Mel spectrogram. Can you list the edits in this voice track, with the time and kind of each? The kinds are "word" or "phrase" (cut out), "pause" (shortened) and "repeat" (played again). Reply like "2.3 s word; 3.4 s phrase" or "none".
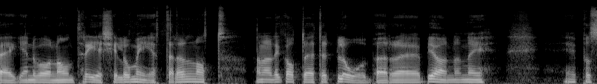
2.4 s pause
